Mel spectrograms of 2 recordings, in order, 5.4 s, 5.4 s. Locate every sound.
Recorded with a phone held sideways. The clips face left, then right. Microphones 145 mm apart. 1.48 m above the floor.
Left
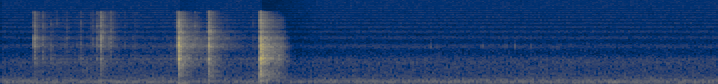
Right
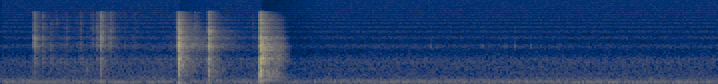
0.2 s a crack: 30° right (ahead or behind), 0.8 m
